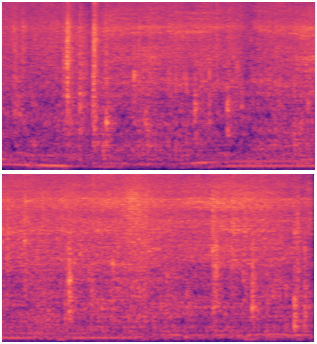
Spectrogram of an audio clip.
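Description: A low steady hum with faint rustling and a few light knocks as a clothes iron is worked over folded cloth.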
